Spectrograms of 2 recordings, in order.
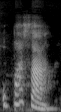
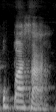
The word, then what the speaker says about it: Umpasa: Umpasa tulisannya tapi dibacanya upasa Kenapa ya kok mim jadi P ya Orang batak itu menyebutnya tulisannya Umpasa tapi dibaca upasa yang ketiga Minangkabau Minangkabau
